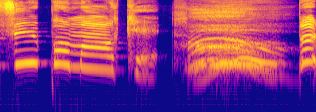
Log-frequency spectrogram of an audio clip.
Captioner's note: all gasp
